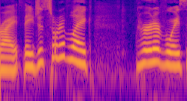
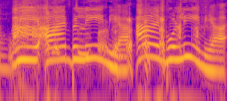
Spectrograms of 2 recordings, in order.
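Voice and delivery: slow, drawn-out comic Midwestern voice, a bit higher; Bulimia character voice; 5 semitones higher, 4 dB louder, slower than usual. Acted. Actress introducing her web sketch character, slow comic voice. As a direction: savor each word like a dim cheerful cousin. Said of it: "I actually got that voice".

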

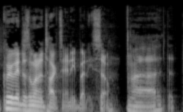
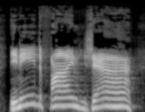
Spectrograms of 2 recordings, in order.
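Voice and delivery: slow, higher-pitched cartoonish impersonation; Ana Lucia; 8 semitones higher, slower than usual. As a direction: drag the words out in a mock apparition voice. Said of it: "that was how she says".

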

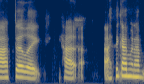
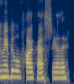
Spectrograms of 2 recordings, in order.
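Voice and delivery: normal talking voice

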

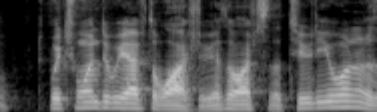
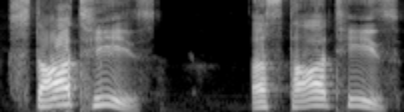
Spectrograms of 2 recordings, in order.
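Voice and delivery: put-on loud, slow old announcer voice; "Star Tees" like an old-time announcer; radio show voice; 7 semitones higher, 9 dB louder, much slower than usual. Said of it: "Why do you always default to that?".

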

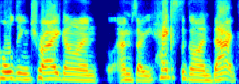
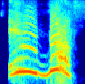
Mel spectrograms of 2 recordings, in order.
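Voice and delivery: much higher, louder mock "Enough!"; demon roar; 14 semitones higher, 3 dB louder than usual. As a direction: bellow it like an enraged demon. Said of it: "he's like".

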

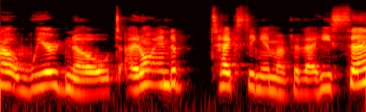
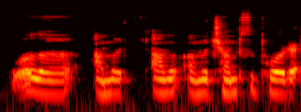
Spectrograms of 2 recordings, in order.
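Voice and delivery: very soft, low, stammered confession; low, halting mock mumble; imitated hushed talk; 6 semitones lower, 13 dB quieter, faster than usual. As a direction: confess it under your breath, imitating him. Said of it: "like, whispering".

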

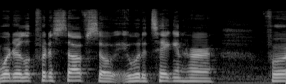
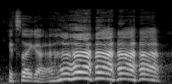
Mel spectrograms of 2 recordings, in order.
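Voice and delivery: a loud, high, slow burst of furious laughter; angry laugh-scream; 8 semitones higher, 8 dB louder, much slower than usual. Shown as a demonstration. Showing how he laughed at the boss's text, angry laugh-scream. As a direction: laugh like you're screaming at yourself. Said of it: "I angrily laughed, screamed".

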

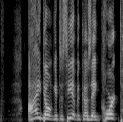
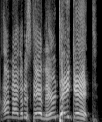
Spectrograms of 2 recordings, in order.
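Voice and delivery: angry outburst; 9 semitones higher, 6 dB louder than usual. Acted. Furious rant about the court.

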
